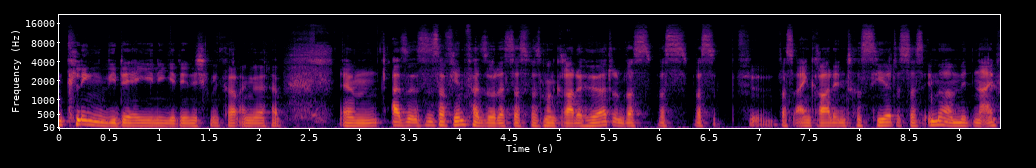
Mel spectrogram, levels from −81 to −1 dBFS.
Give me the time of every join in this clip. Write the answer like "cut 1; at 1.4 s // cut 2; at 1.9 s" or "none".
none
